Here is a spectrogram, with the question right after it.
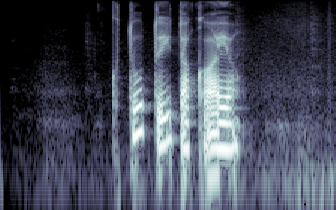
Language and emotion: Russian, neutral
